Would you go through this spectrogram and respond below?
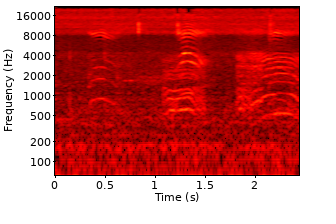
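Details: Newborn kittens left alone while the mother cat steps away, described as searching for their mother; several faint, short, wavering high mews in quick succession over steady low background hum.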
